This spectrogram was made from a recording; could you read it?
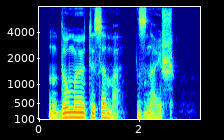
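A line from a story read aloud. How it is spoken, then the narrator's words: Slow speech. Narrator (Russian): медленно проговорил Буденбаум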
